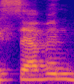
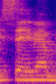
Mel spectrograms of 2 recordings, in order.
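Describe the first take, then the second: First: The name sounds like the number seven. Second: The name does not sound like seven. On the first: This is how most people say the name. The speaker calls it wrong. "a lot of people say seven" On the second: This is how the family really says the name. The speaker calls it right. "but it's really Saban"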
